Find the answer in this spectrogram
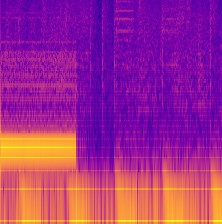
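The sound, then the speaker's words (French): A phone call tone sounds while a call is being placed: a steady, mid-pitched, continuous tone that cuts off abruptly after under a second. Regular low thumping pulses run underneath throughout. “Il appelle Pietre. Allô?”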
